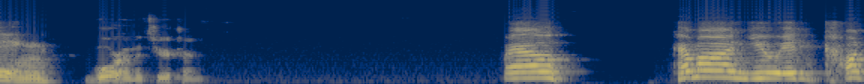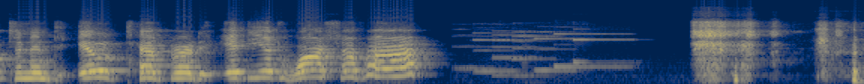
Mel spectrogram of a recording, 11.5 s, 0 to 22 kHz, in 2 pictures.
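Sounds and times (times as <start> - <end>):
speech: 0.0 - 1.4, 3.4 - 3.9, 4.5 - 8.6, 10.4 - 10.8
phone electronic ringtone: 8.8 - 10.2.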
